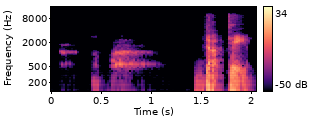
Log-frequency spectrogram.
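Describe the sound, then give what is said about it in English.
A dog barking, with a few short, quiet yips and whines followed by two sharper, louder barks near the end. “Mama must be home. I hear the dog barking.”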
